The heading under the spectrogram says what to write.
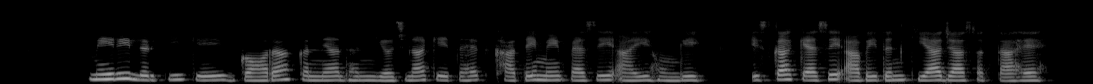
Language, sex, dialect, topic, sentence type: Hindi, female, Garhwali, banking, question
